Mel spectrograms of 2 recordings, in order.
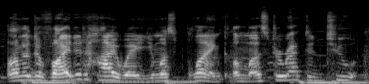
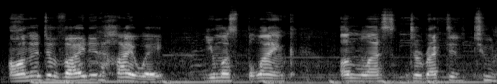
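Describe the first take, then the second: First: It is read at a normal, quicker pace. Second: It is read at a noticeably slower pace.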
